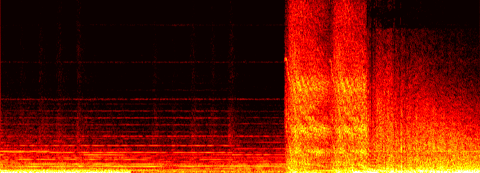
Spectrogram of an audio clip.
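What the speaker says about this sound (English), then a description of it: "Target that ship, and fire all weapons!" Starship weapons fire at an Undine planet killer in Star Trek Online: a steady humming, tonal backdrop suddenly broken by a loud, broad blast, followed a moment later by a second burst that trails off into lingering rumble.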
